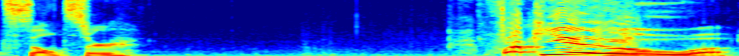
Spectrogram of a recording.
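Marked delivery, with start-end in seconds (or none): 2.4-3.6 angry shout. Real, not acted. Yelling at game enemy.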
